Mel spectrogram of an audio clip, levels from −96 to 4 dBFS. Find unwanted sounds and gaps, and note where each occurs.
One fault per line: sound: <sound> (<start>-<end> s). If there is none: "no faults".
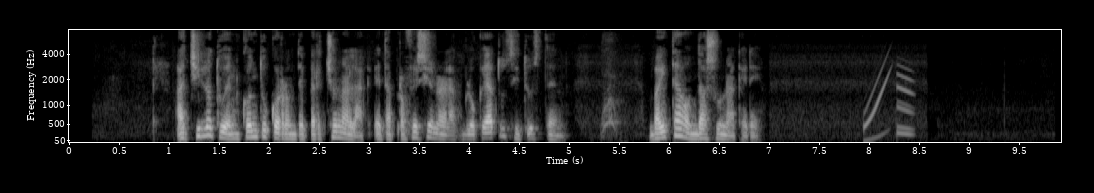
sound: bark (5.3-5.6 s)
sound: chirp (7.9-8.5 s)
